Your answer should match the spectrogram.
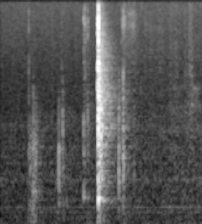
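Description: A ballpoint pen pushed through a sheet of paper held in the hand: faint paper crackling, then one sharp pop about a second in as the tip breaks through.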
